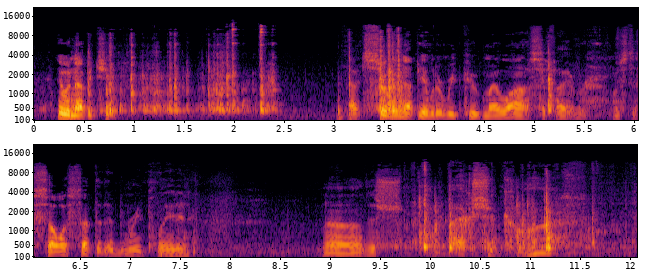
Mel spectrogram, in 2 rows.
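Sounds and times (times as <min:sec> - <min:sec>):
small metallic clicks and scraping: 0:00.7 - 0:02.5.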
